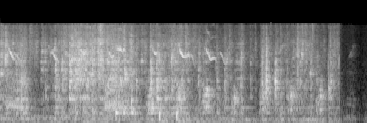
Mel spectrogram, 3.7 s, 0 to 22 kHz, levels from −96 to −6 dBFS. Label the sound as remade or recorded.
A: recorded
